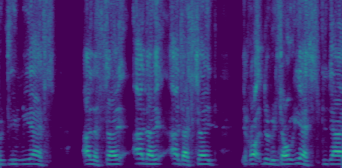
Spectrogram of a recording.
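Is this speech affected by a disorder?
Yes: cerebral palsy.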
